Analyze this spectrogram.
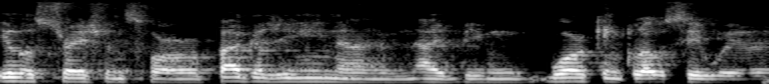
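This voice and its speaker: Speaking in an Argentine accent, a man keeps a monotone, flat intonation. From Argentina, Mendoza. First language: Spanish. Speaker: freelance illustrator. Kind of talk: casual chat.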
